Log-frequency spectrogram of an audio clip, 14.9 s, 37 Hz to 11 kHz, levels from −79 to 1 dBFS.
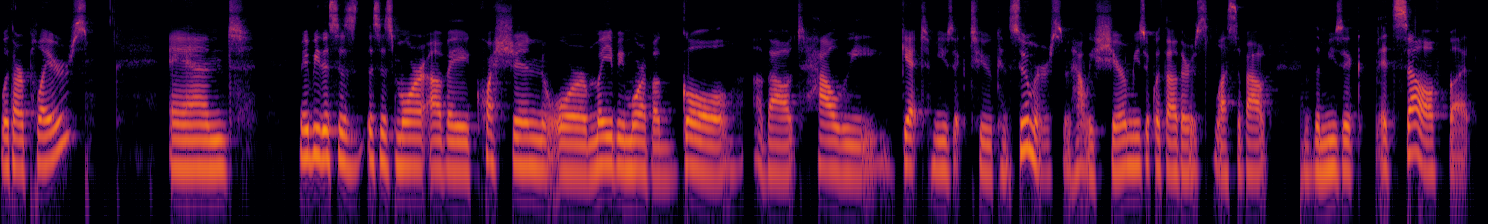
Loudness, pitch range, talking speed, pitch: -29 LUFS, 145-170 Hz, 155 wpm, 155 Hz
